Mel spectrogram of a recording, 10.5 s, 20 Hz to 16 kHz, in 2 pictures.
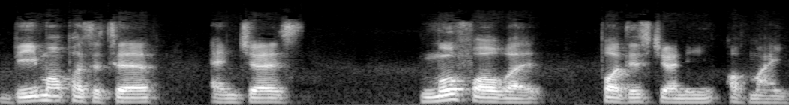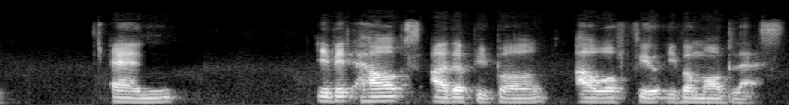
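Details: Adult man with aphasia after a hemorrhagic stroke 2 years earlier; severe at onset, unable to talk in the first week of hospital stay, improved with therapy; still has trouble completing sentences and gets stuck on basic words.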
